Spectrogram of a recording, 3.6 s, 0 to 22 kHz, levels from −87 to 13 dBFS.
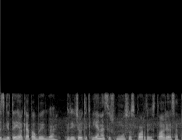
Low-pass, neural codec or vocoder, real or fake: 7.2 kHz; none; real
